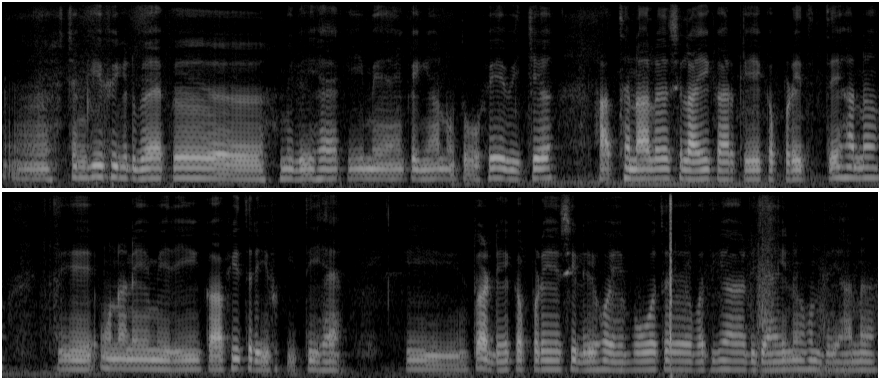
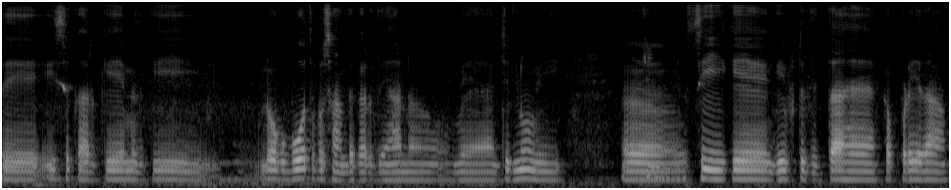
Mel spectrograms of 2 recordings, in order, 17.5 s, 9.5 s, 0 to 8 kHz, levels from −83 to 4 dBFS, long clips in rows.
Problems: none marked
